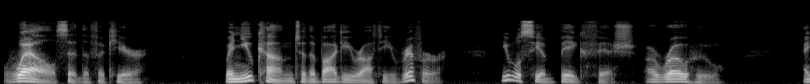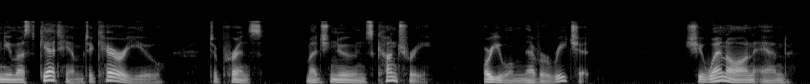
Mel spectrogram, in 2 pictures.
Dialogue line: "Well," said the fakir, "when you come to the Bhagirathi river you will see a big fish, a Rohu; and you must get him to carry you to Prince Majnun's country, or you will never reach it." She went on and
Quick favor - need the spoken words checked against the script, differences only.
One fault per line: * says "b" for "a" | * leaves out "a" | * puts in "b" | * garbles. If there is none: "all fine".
all fine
